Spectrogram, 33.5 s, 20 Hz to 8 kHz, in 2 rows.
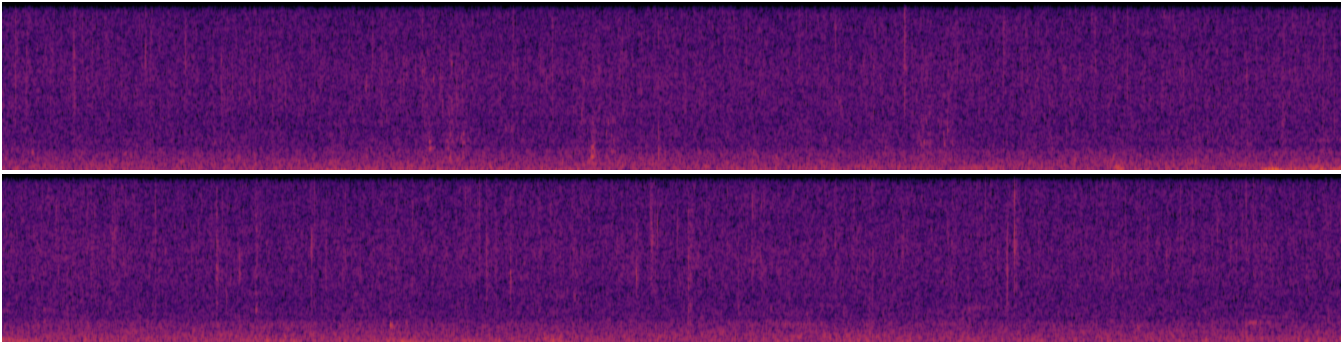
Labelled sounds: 28.8	29.1	humpback whale, 1.6 to 1.7 kHz

